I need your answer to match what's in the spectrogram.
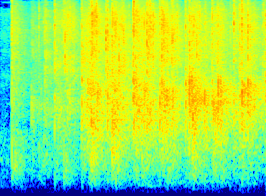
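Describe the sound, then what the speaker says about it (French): Scattered applause from a family holiday show audience voting on a Christmas tree, building into a steady, moderately loud patter of clapping after a brief quiet start. "Quelques applaudissements."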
